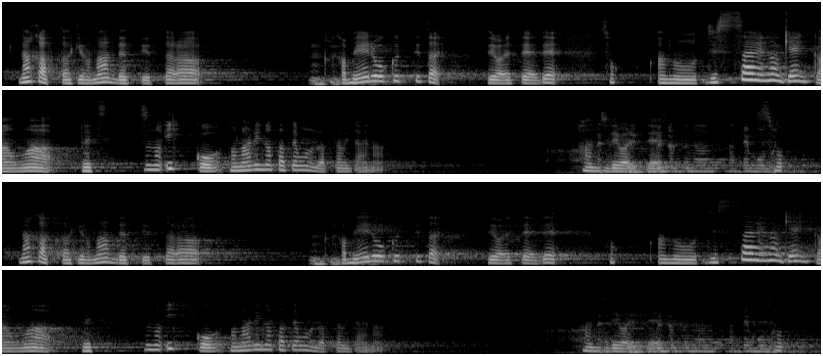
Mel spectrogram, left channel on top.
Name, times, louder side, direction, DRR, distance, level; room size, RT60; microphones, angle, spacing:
voice 1, 0.0-2.0 3.4-4.4 4.9-6.2 6.6-9.2 9.6-12.0 14.0-14.8 15.9-16.0, left 3 dB, 50° left, 12 dB, 0.5 m, -29 dB
voice 2, 3.1-3.4 13.7-16.0, equal, 80° left, 4 dB, 2.9 m, -40 dB
27.0 x 24.0 x 5.9 m, 2.4 s
head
